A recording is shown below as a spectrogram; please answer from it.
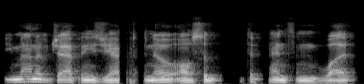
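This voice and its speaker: A man with a fairly low voice talks through his points in a loose, rambling way. He leans on "like" and "um" between phrases. The sound is muffled and lo-fi. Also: steady tone, normal speed, a little mellow. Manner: rambling, heavy on "like" and "um" fillers. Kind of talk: casual panel chat. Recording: dull lo-fi sound.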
